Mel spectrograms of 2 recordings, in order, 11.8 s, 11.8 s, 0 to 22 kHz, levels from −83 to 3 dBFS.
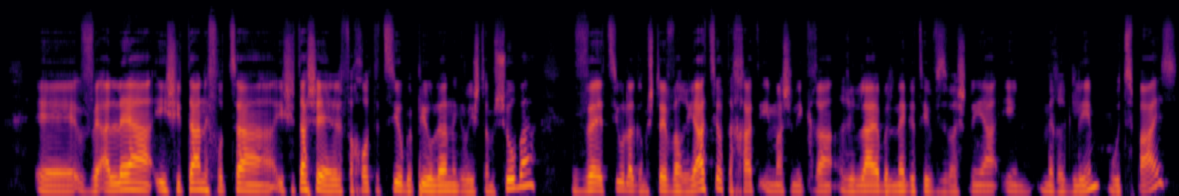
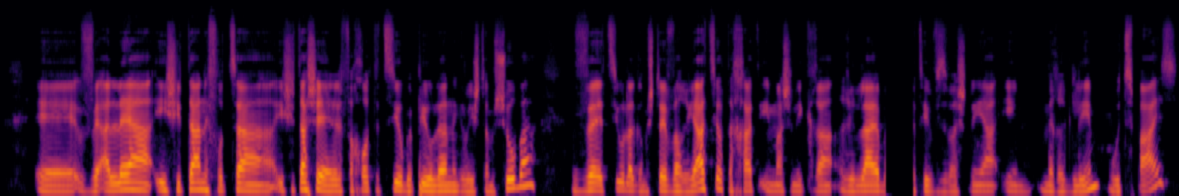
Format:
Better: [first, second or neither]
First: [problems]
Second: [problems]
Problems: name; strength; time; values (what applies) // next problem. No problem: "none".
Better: first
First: none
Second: audio cutting out; at 9 s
